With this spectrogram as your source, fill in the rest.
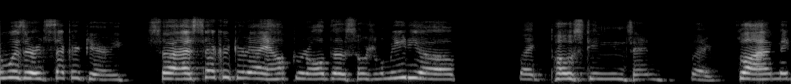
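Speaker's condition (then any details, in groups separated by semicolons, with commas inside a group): Spastic quadriplegic cerebral palsy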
